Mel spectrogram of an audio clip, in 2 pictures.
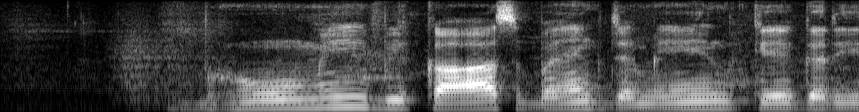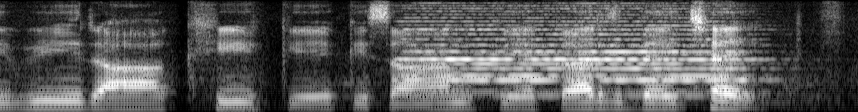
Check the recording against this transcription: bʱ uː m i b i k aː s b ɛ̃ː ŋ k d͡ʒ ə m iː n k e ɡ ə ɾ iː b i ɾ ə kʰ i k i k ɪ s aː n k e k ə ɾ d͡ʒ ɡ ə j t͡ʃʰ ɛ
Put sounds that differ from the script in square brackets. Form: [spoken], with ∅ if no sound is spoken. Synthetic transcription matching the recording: bʱ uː m i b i k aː s b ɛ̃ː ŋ k d͡ʒ ə m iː n k e ɡ ə ɾ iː b i ɾ [a] kʰ i k [e] k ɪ s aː n k e k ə ɾ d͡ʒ ɡ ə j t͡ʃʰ ɛ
